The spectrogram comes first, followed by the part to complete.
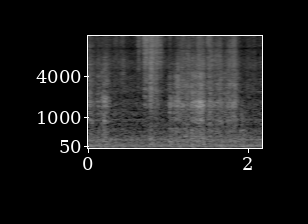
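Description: Faint rubbing and light scraping of hands rolling pandesal dough on a breadcrumb-dusted wooden board, with a cluster of soft strokes from about a second in.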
